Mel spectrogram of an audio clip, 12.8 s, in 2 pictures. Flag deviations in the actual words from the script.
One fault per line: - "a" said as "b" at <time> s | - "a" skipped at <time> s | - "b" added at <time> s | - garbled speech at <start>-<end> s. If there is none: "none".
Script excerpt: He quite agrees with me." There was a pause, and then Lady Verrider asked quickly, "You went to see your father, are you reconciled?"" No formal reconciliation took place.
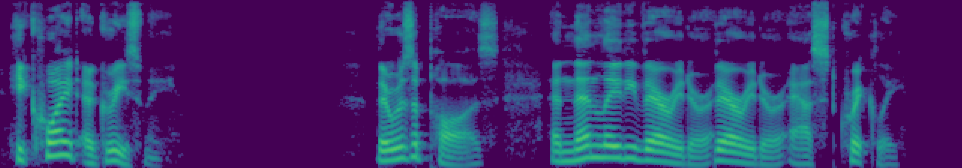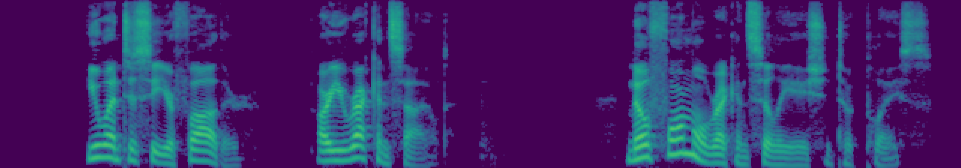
- "with" skipped at 0.9 s
- "Verrider" added at 4.7 s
